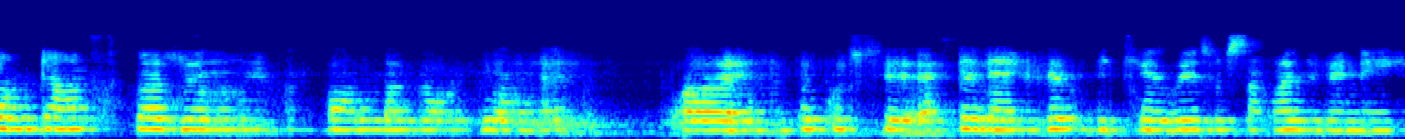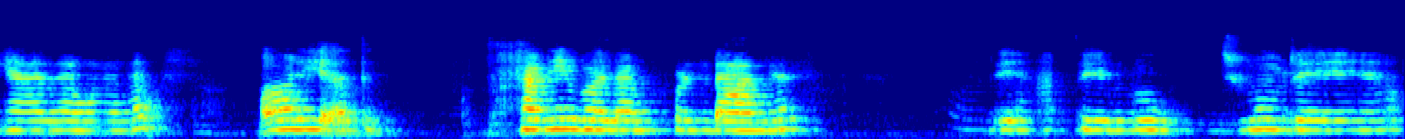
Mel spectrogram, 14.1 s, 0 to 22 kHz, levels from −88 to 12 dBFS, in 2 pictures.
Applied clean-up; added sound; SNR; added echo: neural mask model DeepFilterNet 3.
